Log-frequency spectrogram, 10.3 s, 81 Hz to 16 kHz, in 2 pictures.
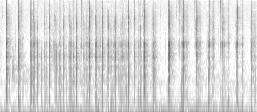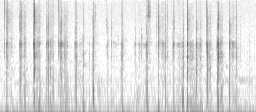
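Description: Long nails rapidly jab and scrape the top edge of a solid green glycerin soap bar, sending flakes flying. A fast, uneven stream of sharp, bright clicks and short scratchy rasps runs throughout, with a faint tonal band near 2 kHz and very little ring after each hit.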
